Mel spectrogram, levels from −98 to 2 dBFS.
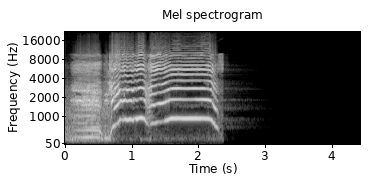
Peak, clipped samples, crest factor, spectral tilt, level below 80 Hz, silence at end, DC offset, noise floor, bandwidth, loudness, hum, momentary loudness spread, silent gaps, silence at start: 0 dBFS; under 0.1%; 16 dB; 1 dB/octave; -82 dBFS; 2.05 s; under 0.1%; -78 dBFS; over 20 kHz; -11 LUFS; none; 5 LU; none; 0 s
